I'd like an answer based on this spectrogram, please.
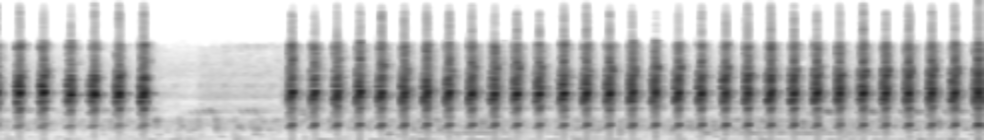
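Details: Bush cricket (walang kecek) recorded as a clear training sound for pet songbirds. It gives loud, sharp, high-pitched rasping pulses, about three per second, breaking off briefly near the first second before resuming. Faint whistles sound in the background.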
